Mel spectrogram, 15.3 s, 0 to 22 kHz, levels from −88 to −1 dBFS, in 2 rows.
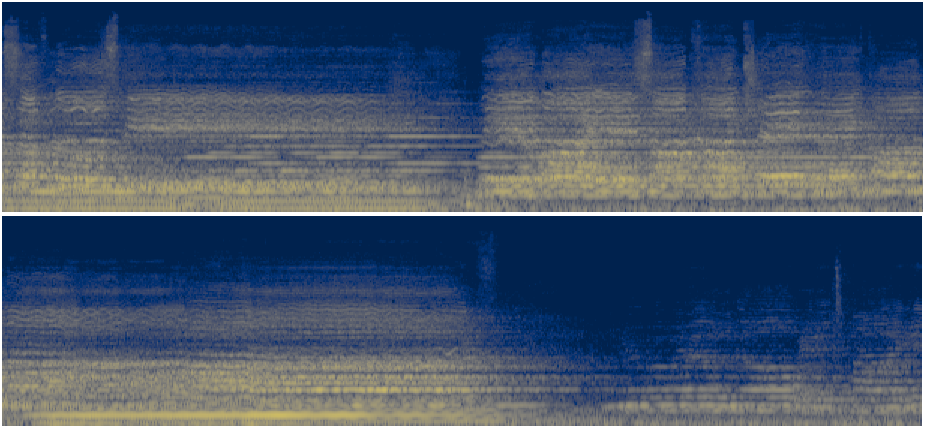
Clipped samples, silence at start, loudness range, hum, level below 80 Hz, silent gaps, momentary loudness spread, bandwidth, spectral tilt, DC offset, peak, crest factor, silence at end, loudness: under 0.1%; 0 s; 10 LU; none; -40 dBFS; none; 17 LU; 12.5 kHz; -7 dB/octave; under 0.1%; -12 dBFS; 14 dB; 0 s; -27 LUFS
